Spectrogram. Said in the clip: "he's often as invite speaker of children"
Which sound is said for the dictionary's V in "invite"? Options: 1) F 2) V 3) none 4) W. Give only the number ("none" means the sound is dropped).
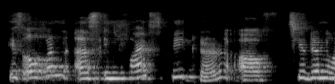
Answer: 1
